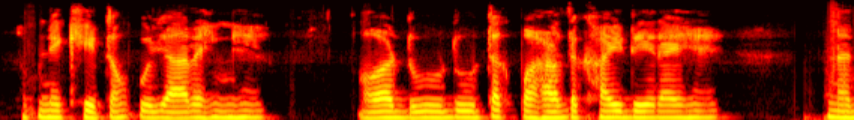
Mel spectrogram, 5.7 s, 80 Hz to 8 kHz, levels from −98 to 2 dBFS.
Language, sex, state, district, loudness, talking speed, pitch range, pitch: Hindi, male, Uttar Pradesh, Hamirpur, -26 LUFS, 170 wpm, 150-155 Hz, 155 Hz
